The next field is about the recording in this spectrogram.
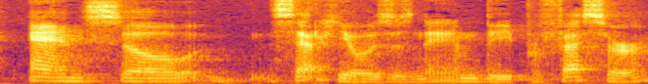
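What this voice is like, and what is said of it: Usual voice. Nothing is said of it.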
